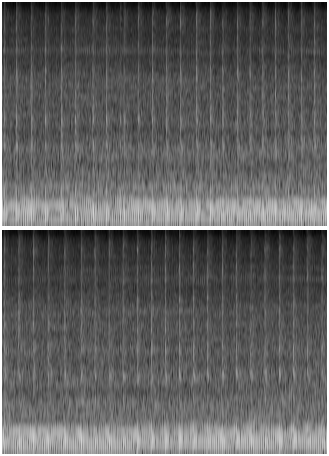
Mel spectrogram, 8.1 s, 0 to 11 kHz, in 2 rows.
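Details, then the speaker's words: Vespa P200E two-stroke, restored after 30 years in a shed, after fixing air leaks and passing a leak-down test: steady even popping about six beats a second holding pace, which it wouldn't tick over before; normal two-stroke idle. "Okay. That certainly sounds much better, and it's ticking over, which it wasn't doing before."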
